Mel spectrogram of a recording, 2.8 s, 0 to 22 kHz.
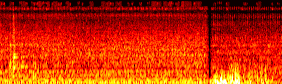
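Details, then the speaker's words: Audi S4 idling completely cold after the low-oil-pressure warning repair: smooth, even low idle, steady hum, no knocks or ticks. No oil warning shows; there is slight coolant burn-off. "all right guys so the engine sounds good uh it's completely cold so i want you to know that um let me show you so you can see it's completely cold"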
